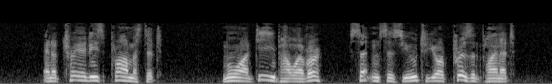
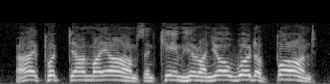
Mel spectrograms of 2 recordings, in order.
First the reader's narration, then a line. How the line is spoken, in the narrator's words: the Emperor shouted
